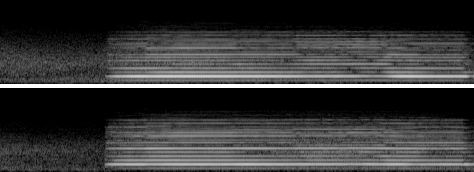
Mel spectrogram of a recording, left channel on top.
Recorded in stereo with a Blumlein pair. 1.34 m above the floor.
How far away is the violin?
About 1.1 m.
